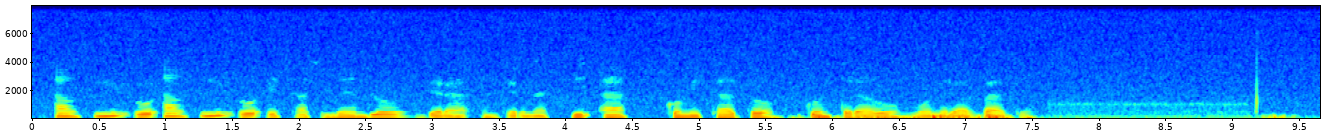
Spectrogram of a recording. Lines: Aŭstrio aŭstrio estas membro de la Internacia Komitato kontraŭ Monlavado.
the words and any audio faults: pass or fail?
pass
